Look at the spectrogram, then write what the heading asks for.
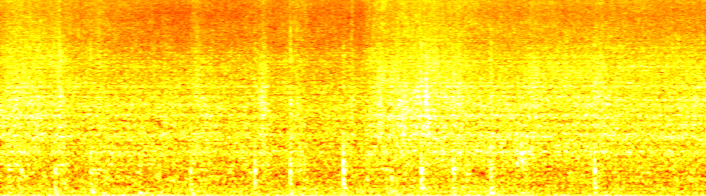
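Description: Beef slices frying in thick black pepper sauce in a metal wok, stirred and spread with a spatula: a steady sizzling hiss with scattered light clicks and scrapes of the spatula against the wok.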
